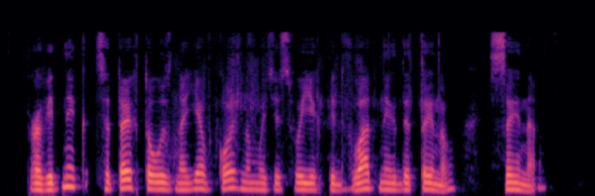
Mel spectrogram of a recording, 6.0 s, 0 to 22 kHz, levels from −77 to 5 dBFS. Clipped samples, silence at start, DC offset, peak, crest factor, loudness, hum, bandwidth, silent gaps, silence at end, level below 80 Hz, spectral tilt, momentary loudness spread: under 0.1%; 0.3 s; under 0.1%; -2 dBFS; 20 dB; -22 LUFS; none; 11.5 kHz; none; 0.5 s; -58 dBFS; -6.5 dB/octave; 8 LU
